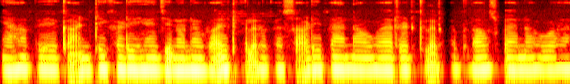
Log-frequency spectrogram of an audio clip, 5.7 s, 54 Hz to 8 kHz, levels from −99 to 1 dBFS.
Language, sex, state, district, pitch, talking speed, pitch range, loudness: Hindi, male, Jharkhand, Ranchi, 130 Hz, 220 wpm, 130-135 Hz, -17 LUFS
